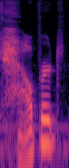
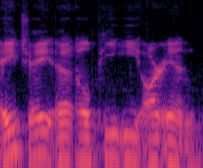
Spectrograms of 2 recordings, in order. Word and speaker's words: Halpern: You say like Halpert Travel is like Jim from the office. What do you want me to do? Spell it for you. H A L P E R N. Halpern.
